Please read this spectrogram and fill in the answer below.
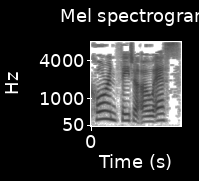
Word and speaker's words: Κόρινθος: Corinth, modern Greek, Corinthos, Corinthos, pronounced Corinthita os, listen, ancient Doric Greek, Erinthos, Corinthos, is an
